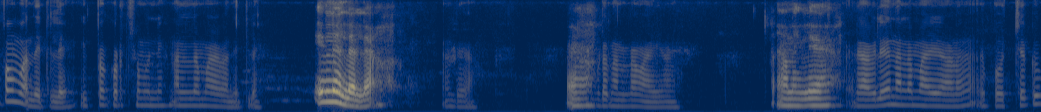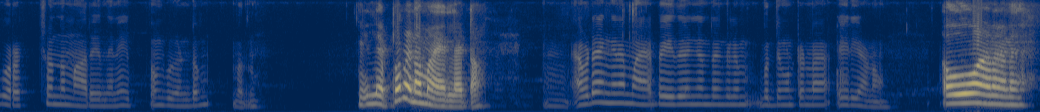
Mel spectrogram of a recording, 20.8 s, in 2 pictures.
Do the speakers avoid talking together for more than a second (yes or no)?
yes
